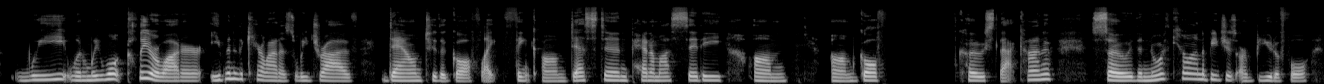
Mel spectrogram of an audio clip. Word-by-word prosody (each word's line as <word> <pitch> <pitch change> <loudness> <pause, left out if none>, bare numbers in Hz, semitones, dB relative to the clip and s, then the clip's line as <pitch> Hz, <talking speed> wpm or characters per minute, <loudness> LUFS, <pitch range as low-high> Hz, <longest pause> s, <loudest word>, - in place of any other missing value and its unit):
we 210 +6 0
when 190 -1 0
we 200 +1 +2
want 245 +1 +3
clear 285 -9 +4
water, 170 -1 +1
even 205 +8 +1
in 255 - +1
the 245 - -2
Carolinas, 180 -8 -2
we 180 -1 -3
drive 165 -2 0 0.3
down 175 -1 +2
to 185 - -2
the 155 - +1
Gulf, 155 -1 -1
like, - - -3
think, 180 - -5
um, 155 0 -2
Destin, 190 +2 +1
Panama 180 0 -1
City, 190 0 0 0.3
um 165 -1 0 0.4
um, 160 -2 0
Gulf 185 +2 +3 0.7
Coast, 180 -1 0
that - - -3
kind 215 +2 +1
of 240 - 0 0.4
So 180 -2 +5
the 175 - -1
North 215 +8 +1
Carolina 250 -3 0
beaches 210 -3 -3
are - - -3
beautiful, 160 -2 -2
180 Hz, 165 wpm, -22 LUFS, 170-200 Hz, 0.7 s, So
